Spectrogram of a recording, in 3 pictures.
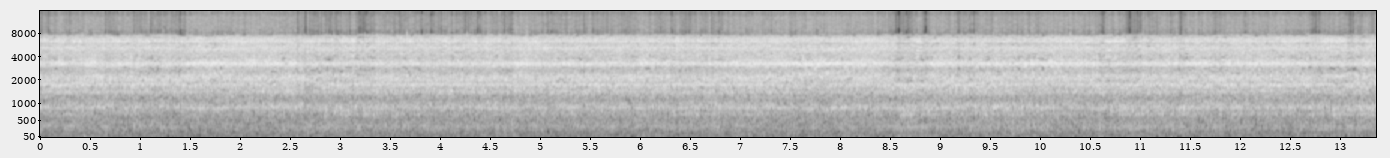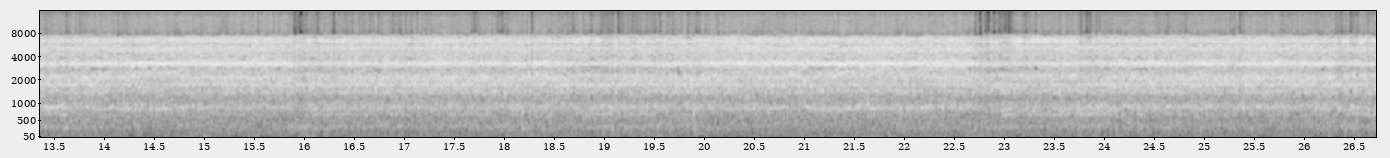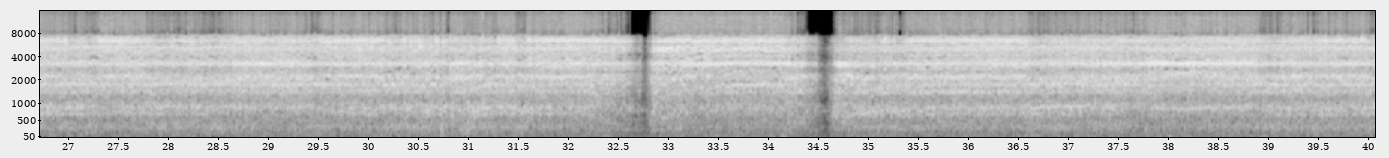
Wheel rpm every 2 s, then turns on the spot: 230, 230, 230, 230, 230, 230, 230, 230, 230, 230, 220, 220, 230, 220, 230, 210, 140, 150, 220, 220.
none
